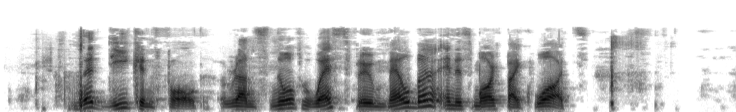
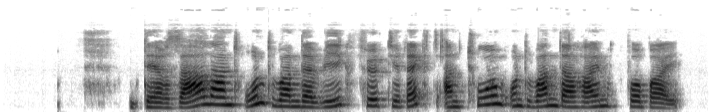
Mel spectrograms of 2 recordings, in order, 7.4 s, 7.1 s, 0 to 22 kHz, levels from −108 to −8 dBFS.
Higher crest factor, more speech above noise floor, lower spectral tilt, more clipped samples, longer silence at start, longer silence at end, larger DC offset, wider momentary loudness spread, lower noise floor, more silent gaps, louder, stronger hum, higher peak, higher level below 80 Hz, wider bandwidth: about the same, 18 dB vs 16 dB; second, 39 dB vs over 73 dB; about the same, -6 dB/octave vs -7 dB/octave; neither; second, 0.7 s vs 1.3 s; first, 1.2 s vs 0.35 s; neither; first, 15 LU vs 10 LU; second, -57 dBFS vs under -90 dBFS; neither; about the same, -19 LUFS vs -17 LUFS; neither; about the same, -2 dBFS vs -2 dBFS; first, -60 dBFS vs -66 dBFS; about the same, 8 kHz vs 7.6 kHz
